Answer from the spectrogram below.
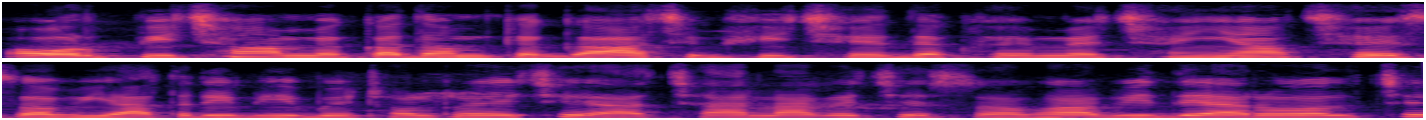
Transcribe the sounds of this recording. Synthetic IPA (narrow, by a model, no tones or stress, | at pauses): ɔːɾpit͡ʃʰãmekəd̪əmkeɡat͡ʃʰbʱit͡ʃʰɛd̪ekʰəmet͡ʃʰəijãt͡ʃʰɛsəbʱjat̪ɾibʱibəʈʰəlɾəɦɛt͡ʃʰɛətːʃʰalaɡɛt͡ʃʰɛsəbʱabʱid̪aɾəɦəlt͡ʃʰɛ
